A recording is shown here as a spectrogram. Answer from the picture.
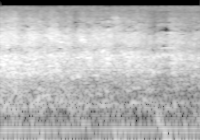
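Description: Studio audience laughing at a punchline, a crowd's laughter that slowly dies down.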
